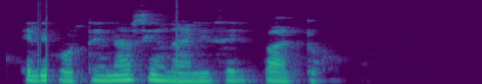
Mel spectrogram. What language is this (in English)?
Spanish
